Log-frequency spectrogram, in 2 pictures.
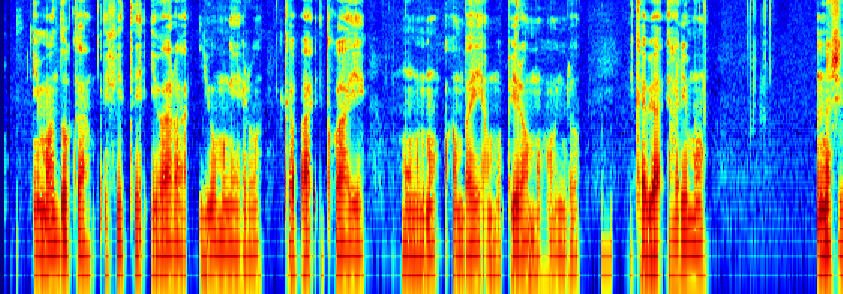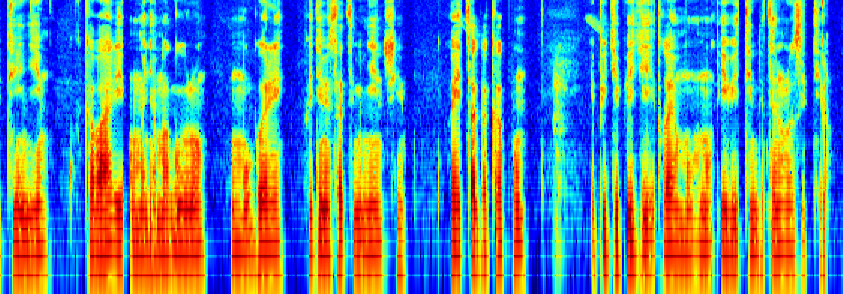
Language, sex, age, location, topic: Kinyarwanda, male, 18-24, Kigali, government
